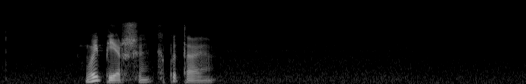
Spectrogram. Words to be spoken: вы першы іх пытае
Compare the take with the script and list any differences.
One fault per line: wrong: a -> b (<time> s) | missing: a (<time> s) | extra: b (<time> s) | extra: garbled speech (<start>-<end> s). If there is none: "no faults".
no faults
